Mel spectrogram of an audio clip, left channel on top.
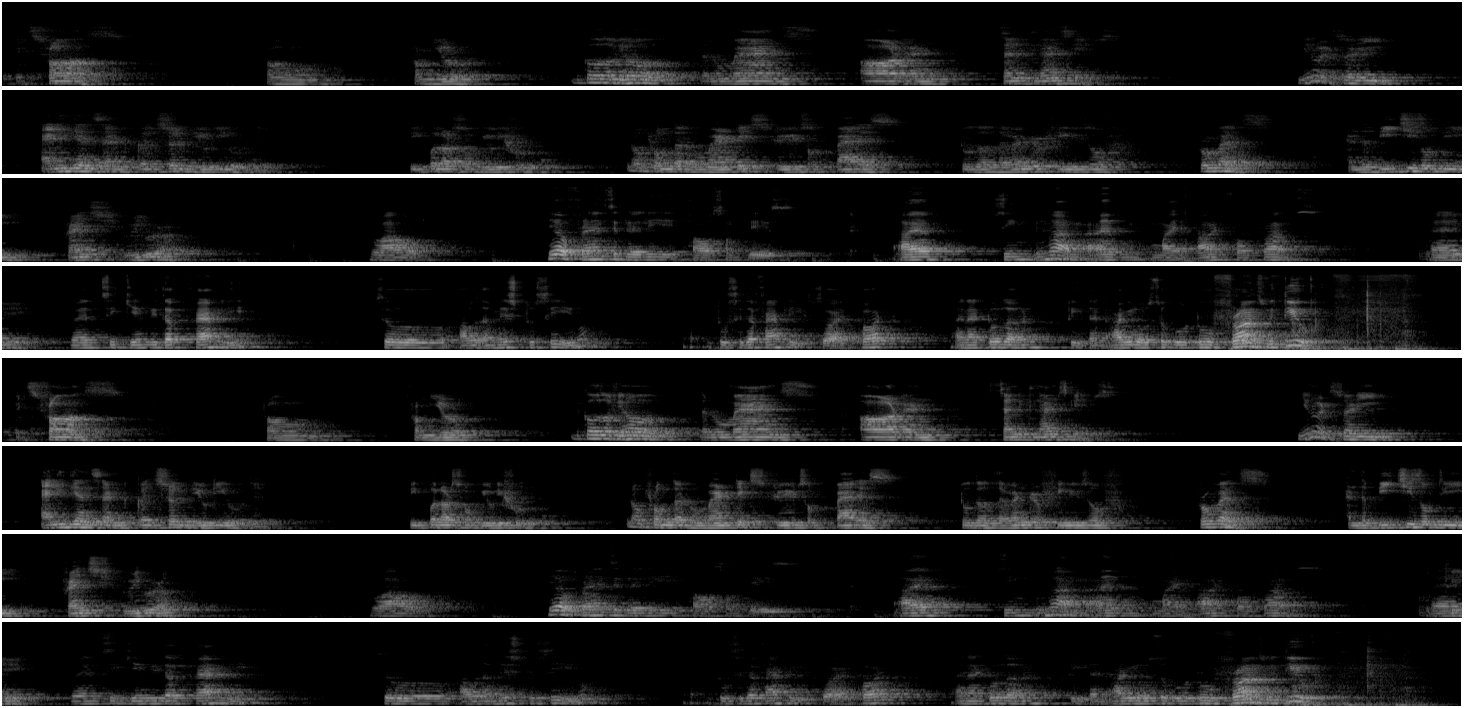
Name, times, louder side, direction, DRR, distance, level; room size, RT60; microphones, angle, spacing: voice 1, 0.1-1.2 2.6-3.3 4.1-4.7 5.7-6.6 7.0-8.1 8.6-9.4 9.9-11.1 13.0-13.9 15.0-17.3 18.7-20.0 20.8-23.5 24.2-25.8 26.6-27.3 28.0-29.4 29.8-30.9 35.0-35.1 43.4-44.0, right 2 dB, 70° right, 3 dB, 0.5 m, -37 dB
voice 2, 32.9-33.4 34.7-37.1 38.2-38.6 39.1-42.3 43.5-43.9 44.5-46.3 47.6-49.7 51.0-52.7 53.3-54.2 54.5-58.0, left 3 dB, 45° left, 5 dB, 0.3 m, -36 dB
5.6 x 2.0 x 2.4 m, 1.3 s
head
